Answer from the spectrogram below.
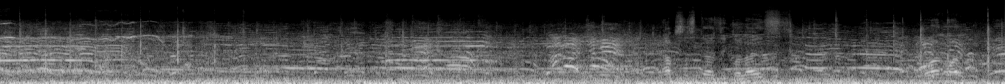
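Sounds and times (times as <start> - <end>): steady low rumble: 0.0 - 10.0
people shouting outdoors: 2.7 - 10.0.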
